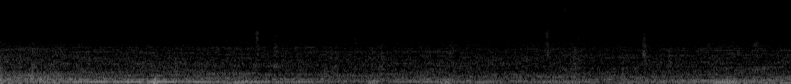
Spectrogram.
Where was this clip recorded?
in a residential area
